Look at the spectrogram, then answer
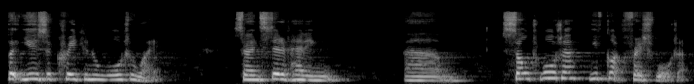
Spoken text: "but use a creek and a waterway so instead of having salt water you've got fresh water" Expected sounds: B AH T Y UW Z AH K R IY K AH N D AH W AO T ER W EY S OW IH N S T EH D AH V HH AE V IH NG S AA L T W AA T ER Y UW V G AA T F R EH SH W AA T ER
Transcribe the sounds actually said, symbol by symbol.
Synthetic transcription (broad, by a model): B AH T Y UW Z AH K R IY K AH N AH W AO T ER W EY S OW IH N S T EH D AH V HH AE V IH NG S AA L T W AA T ER Y UW V G AA T F R EH SH W AA T ER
